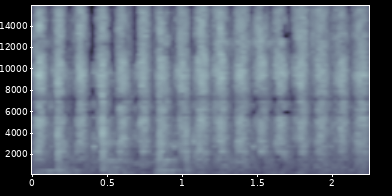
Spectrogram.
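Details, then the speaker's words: Incantation friction fire drill once warmed up: fast, even dry gritty rasping strokes about six a second; the squeaking has stopped, moving from glazing to real friction and smoking well. "okay hear the squeaking stop that means where we've gone from glazing to getting real friction so it's smoking pretty good"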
